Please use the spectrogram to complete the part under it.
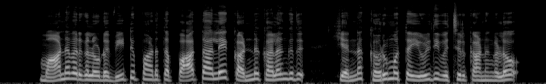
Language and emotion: Tamil, disgusted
